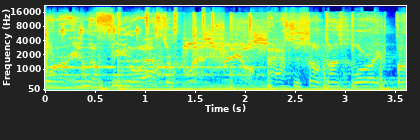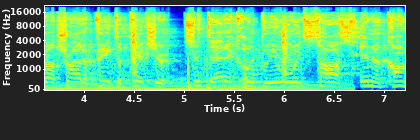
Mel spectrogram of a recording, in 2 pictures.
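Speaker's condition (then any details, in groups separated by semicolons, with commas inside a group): No condition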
